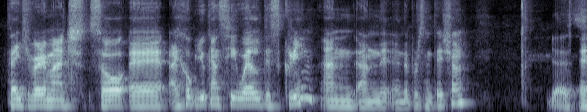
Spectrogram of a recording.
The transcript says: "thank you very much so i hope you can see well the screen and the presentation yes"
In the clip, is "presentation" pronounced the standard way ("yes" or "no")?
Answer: no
